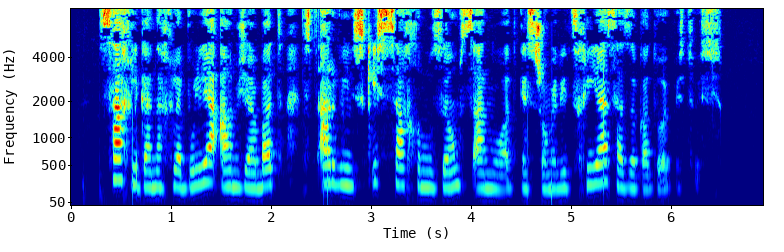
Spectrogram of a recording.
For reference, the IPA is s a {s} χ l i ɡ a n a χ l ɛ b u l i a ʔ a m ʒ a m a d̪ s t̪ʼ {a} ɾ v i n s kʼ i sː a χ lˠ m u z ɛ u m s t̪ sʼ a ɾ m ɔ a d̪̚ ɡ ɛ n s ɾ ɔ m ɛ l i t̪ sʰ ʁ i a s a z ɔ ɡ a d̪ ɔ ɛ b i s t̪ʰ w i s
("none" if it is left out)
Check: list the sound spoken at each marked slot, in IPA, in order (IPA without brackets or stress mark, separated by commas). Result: none, a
